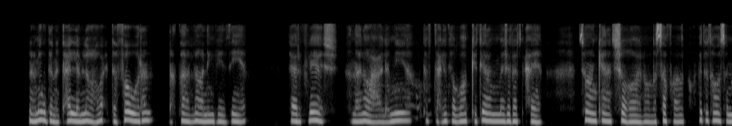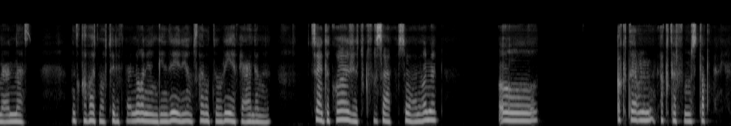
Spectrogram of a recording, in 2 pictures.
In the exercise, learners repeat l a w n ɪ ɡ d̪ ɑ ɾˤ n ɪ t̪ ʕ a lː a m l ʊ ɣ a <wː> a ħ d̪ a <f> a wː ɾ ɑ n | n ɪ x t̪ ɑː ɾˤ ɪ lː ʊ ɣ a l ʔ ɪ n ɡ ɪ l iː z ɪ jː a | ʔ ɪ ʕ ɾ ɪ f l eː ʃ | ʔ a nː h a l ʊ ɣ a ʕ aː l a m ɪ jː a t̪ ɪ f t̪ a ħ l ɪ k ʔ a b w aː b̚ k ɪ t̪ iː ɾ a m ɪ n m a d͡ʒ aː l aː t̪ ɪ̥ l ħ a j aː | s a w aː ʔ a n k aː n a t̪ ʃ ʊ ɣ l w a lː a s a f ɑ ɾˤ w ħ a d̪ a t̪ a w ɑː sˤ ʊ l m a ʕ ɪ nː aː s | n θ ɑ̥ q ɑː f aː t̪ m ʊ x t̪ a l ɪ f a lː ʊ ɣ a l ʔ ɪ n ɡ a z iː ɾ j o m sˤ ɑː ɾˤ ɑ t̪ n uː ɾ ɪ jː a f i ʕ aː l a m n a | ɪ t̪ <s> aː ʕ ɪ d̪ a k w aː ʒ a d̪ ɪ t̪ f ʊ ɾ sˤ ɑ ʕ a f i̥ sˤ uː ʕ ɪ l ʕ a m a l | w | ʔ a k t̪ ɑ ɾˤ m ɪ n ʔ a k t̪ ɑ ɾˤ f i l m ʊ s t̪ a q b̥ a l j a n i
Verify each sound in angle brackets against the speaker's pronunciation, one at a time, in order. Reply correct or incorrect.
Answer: incorrect: w, correct, correct

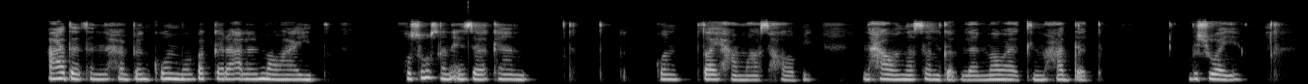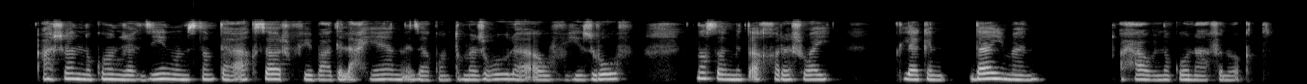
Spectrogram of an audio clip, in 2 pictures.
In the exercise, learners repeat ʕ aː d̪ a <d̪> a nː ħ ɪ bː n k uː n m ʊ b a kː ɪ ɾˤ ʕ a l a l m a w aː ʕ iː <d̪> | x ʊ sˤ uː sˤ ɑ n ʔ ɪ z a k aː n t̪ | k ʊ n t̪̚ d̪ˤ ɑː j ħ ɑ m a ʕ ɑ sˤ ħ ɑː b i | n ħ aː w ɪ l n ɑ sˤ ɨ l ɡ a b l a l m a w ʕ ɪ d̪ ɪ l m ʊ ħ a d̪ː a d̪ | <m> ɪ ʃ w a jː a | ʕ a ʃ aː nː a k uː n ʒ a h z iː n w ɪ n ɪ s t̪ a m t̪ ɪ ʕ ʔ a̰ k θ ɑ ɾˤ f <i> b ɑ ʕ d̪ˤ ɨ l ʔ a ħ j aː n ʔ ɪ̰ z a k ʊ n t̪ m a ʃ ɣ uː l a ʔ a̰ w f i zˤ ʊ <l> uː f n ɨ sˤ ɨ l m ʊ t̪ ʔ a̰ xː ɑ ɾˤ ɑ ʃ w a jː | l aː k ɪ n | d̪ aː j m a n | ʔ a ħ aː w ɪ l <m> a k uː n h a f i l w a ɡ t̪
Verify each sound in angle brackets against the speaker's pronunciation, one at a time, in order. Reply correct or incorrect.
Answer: incorrect: t̪, correct, incorrect: b, correct, incorrect: ɾ, incorrect: n

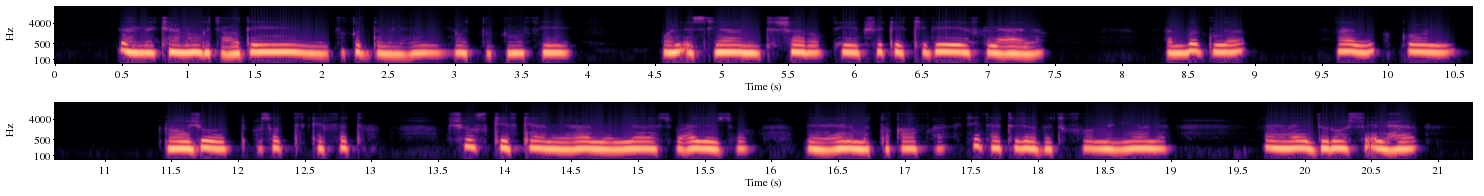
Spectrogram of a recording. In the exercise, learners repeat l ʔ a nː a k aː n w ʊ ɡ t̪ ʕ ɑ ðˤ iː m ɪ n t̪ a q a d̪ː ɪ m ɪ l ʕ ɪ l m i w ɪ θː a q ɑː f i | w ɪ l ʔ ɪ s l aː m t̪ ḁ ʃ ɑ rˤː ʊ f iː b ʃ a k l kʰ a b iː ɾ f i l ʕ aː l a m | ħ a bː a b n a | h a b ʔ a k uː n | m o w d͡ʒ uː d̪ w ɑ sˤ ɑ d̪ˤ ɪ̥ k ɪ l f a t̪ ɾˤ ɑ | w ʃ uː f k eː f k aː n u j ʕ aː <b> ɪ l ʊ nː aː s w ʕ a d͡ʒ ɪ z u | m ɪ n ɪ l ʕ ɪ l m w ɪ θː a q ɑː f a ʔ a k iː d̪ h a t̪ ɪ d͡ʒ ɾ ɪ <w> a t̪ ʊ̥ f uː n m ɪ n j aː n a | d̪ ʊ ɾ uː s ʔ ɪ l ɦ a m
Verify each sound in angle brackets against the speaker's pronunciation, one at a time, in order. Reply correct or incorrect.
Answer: incorrect: m, incorrect: b

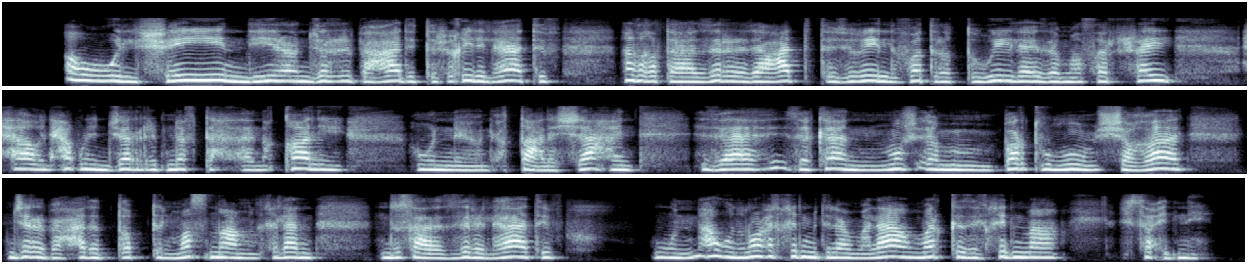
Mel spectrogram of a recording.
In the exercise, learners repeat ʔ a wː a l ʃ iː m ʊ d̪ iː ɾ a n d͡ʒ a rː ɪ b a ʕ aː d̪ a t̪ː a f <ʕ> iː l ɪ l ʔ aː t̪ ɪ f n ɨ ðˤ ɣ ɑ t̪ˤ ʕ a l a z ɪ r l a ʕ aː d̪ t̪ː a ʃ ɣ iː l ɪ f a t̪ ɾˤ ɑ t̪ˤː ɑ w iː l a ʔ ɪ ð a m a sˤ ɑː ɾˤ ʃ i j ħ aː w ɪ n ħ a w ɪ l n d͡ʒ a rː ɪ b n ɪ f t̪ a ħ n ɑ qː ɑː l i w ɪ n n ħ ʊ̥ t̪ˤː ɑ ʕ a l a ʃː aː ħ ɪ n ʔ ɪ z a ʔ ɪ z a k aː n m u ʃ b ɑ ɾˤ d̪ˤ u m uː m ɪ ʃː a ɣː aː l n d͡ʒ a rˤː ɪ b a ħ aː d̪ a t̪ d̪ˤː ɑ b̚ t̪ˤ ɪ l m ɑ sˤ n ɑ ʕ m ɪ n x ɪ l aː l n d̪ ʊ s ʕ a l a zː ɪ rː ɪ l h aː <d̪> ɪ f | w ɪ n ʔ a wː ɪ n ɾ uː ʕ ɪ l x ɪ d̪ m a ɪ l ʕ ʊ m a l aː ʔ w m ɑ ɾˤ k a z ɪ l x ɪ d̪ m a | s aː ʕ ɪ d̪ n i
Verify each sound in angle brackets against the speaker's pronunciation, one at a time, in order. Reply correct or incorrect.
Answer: incorrect: ɣ, incorrect: t̪

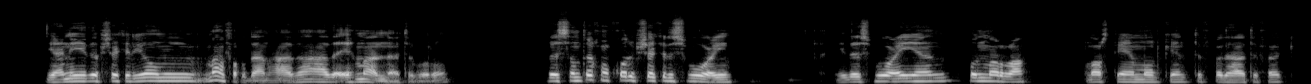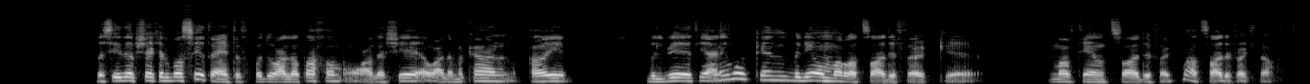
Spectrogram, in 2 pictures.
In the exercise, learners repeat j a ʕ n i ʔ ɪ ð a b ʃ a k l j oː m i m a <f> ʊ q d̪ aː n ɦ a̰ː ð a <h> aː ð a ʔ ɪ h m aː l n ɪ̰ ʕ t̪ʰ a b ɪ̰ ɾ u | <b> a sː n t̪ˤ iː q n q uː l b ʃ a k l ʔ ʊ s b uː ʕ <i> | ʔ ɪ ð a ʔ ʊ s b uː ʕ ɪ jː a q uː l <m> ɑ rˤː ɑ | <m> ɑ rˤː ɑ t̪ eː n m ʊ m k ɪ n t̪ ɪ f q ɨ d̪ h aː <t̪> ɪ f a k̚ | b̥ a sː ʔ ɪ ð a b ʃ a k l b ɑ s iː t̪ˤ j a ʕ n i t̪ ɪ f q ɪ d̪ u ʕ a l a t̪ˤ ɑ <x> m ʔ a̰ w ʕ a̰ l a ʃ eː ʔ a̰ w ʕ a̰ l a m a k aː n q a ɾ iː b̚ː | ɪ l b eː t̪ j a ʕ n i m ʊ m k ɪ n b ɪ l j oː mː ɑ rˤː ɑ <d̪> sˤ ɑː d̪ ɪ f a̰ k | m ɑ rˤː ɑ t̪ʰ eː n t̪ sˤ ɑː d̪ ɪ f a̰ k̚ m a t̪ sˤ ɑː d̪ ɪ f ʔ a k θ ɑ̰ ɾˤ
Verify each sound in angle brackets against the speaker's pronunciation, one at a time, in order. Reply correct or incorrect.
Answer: correct, correct, correct, correct, correct, correct, correct, correct, incorrect: t̪

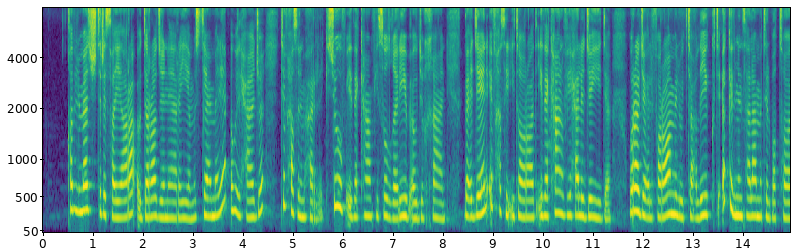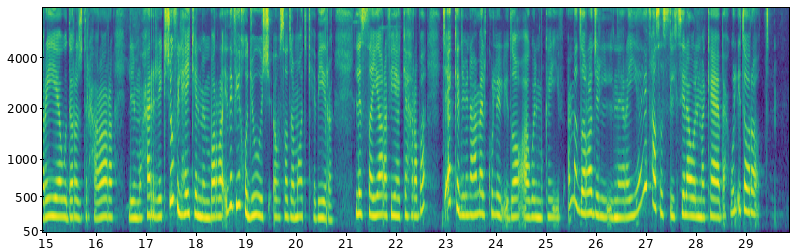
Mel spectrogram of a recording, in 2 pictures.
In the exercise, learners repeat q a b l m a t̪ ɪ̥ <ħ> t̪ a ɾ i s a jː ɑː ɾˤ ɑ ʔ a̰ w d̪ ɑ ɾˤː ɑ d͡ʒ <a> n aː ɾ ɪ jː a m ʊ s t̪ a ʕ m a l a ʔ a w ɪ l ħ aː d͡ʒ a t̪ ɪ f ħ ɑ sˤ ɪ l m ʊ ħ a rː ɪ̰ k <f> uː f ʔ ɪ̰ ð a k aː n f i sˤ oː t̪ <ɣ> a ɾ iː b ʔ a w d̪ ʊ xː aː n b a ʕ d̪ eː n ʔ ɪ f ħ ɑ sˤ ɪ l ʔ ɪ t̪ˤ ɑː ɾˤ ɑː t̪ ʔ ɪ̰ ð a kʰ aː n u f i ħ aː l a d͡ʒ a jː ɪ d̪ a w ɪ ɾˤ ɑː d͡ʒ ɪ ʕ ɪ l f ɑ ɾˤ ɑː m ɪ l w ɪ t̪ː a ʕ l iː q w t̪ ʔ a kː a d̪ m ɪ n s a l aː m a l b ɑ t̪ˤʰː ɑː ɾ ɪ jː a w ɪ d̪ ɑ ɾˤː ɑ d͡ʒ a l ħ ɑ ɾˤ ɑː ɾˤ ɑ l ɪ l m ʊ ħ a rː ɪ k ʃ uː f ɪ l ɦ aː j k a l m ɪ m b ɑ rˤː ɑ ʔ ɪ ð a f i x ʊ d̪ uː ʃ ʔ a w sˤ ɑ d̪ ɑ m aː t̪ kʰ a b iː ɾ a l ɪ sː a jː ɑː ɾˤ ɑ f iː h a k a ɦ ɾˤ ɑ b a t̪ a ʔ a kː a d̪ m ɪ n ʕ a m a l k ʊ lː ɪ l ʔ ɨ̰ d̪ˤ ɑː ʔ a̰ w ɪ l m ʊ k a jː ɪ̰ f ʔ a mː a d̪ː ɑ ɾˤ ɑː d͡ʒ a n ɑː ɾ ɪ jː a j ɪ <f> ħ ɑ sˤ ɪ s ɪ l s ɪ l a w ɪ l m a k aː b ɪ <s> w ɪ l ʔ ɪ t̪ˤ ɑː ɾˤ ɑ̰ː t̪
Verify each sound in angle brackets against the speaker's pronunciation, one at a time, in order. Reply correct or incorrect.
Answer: incorrect: ʃ, correct, incorrect: ʃ, correct, correct, incorrect: ħ

